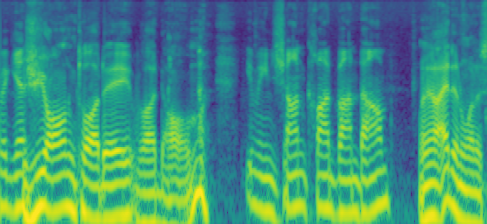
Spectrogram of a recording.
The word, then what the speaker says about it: Jean-Claude Van Damme: Jean-Claude Vadam, 61 today. Can you today. say that again? Can you say his name again? Jean-Claude You mean Jean-Claude Van Damme?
